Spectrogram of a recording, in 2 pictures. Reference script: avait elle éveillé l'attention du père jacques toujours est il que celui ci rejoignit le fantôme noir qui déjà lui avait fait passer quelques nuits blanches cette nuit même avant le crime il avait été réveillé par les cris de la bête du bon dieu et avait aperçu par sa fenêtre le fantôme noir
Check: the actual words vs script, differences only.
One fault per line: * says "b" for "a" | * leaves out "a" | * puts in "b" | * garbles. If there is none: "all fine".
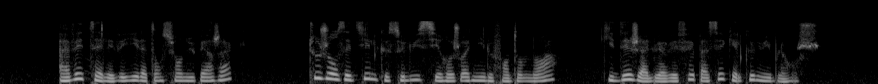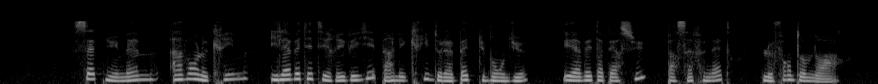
all fine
